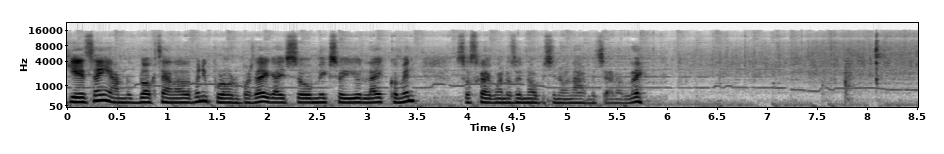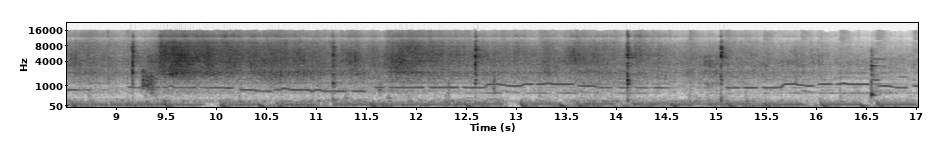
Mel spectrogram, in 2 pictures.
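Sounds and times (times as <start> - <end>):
chicken sizzling in hot oil: 4.7 - 17.0
metal spoon clicking on pan: 8.0 - 8.3, 12.6 - 12.8, 14.1 - 14.4, 15.0 - 15.3.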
